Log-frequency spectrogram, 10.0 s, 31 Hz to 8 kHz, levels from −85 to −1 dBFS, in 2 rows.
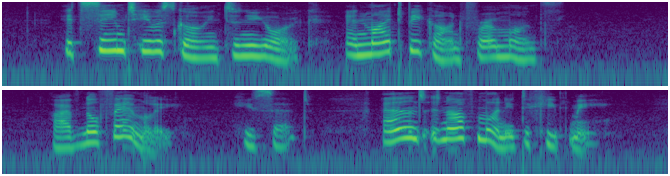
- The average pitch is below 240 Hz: No, high, 245 Hz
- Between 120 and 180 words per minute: Yes, average, 155 wpm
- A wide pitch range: Yes, wide, 7.2 semitones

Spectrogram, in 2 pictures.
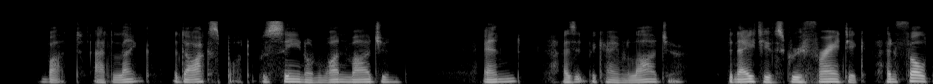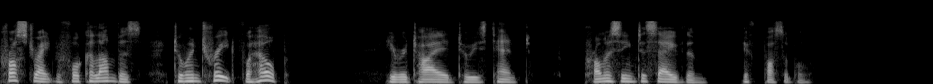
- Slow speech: Yes, slow, 130 wpm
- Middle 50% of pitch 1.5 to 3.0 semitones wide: No, average, 3.4 semitones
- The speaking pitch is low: Yes, low, 115 Hz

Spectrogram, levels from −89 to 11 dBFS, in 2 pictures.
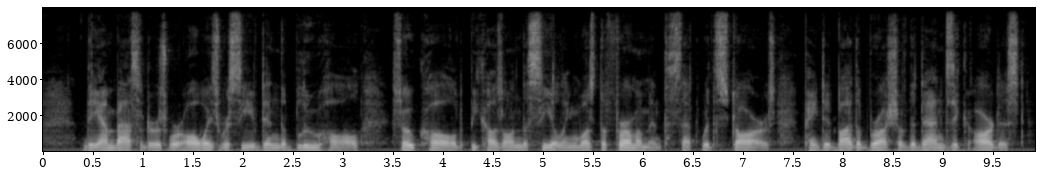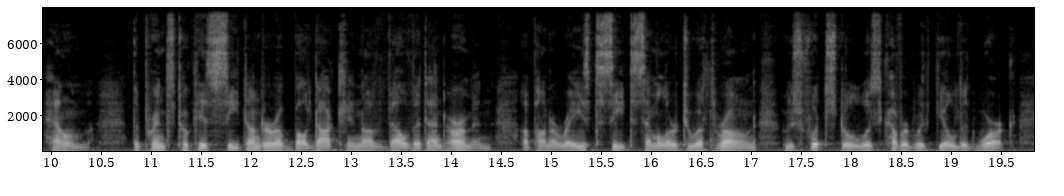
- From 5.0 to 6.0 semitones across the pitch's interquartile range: No, narrow, 2.5 semitones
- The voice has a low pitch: Yes, low, 105 Hz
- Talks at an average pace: Yes, average, 175 wpm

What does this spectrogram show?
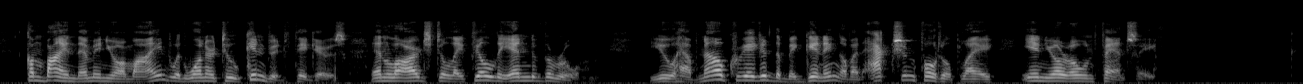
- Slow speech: No, average, 155 wpm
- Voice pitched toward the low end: No, medium, 165 Hz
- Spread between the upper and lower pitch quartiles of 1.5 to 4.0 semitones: No, average, 4.7 semitones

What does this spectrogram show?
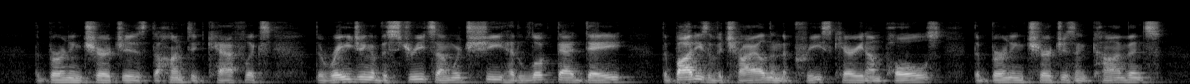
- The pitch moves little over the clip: Yes, narrow, 2.0 semitones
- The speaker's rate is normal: Yes, average, 170 wpm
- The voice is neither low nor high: No, low, 100 Hz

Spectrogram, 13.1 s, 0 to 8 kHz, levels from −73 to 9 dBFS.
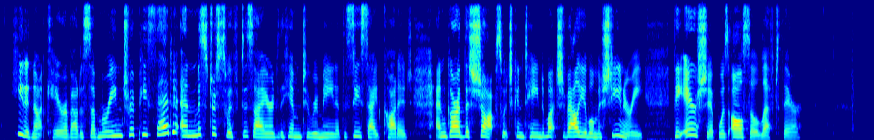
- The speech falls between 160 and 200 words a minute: Yes, average, 165 wpm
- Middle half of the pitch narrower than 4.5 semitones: No, average, 4.8 semitones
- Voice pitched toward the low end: No, high, 225 Hz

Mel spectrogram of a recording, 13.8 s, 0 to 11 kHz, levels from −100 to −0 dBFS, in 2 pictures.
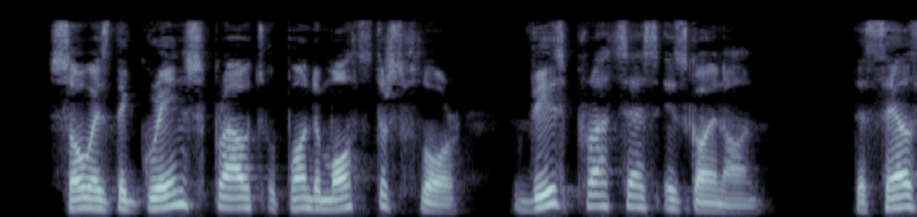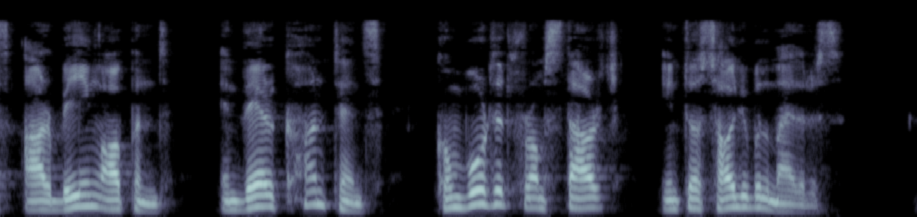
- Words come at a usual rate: No, slow, 120 wpm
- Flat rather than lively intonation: No, average, 4.7 semitones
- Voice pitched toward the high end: No, medium, 150 Hz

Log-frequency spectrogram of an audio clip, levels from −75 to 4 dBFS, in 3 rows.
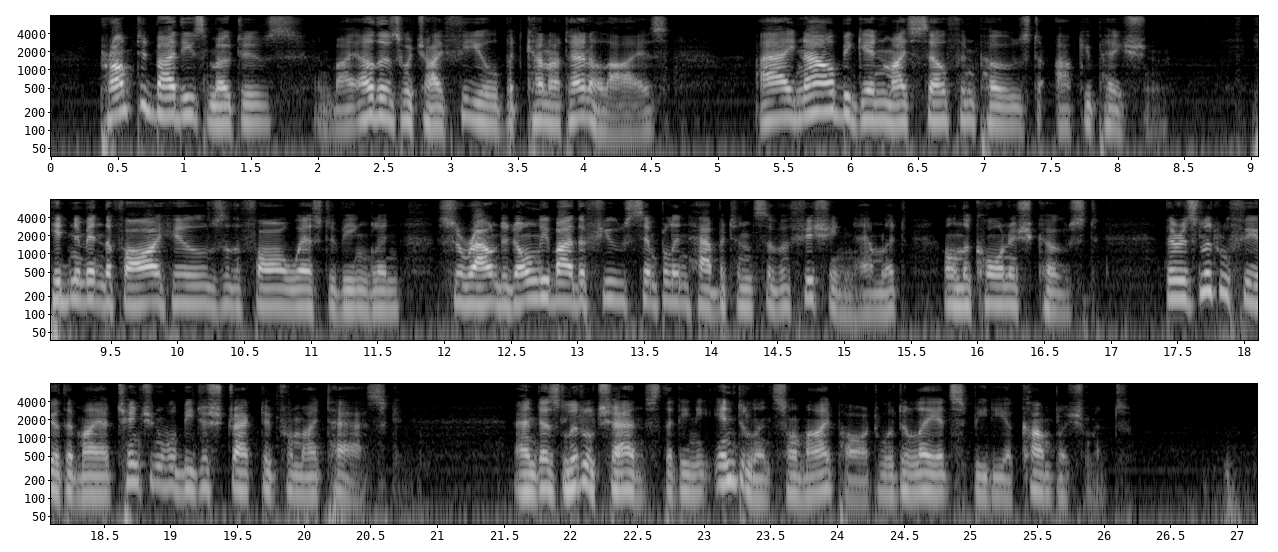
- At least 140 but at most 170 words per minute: Yes, average, 165 wpm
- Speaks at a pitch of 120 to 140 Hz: Yes, low, 135 Hz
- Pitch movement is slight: No, average, 4.2 semitones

